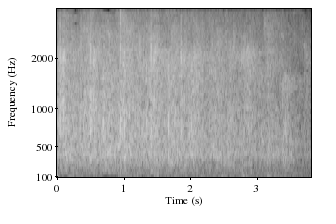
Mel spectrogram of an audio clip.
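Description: An audience applauding together, a dense, steady wash of many hands clapping at an even level throughout, with no voices rising above it.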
